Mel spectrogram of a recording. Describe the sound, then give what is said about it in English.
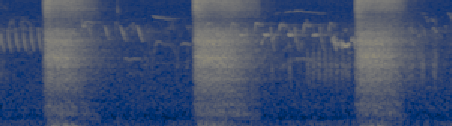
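A person imitates the heavy breathing of a deer calmly walking up to a hunter, with three loud, breathy exhales spaced evenly about a second and a half apart, while faint birdsong chirps in the background. “And I imagine me just walking up calmly in a way that never a deer has done. Exactly. Just a very like and you hear me breathe like”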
